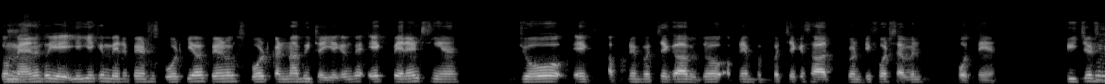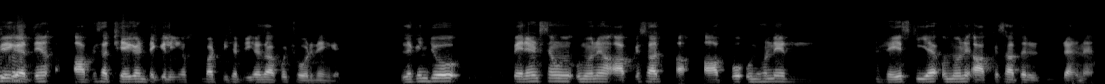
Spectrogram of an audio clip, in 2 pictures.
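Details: Stuttering in a young man who stammers, a guest on a stammering awareness panel, with repeated words.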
